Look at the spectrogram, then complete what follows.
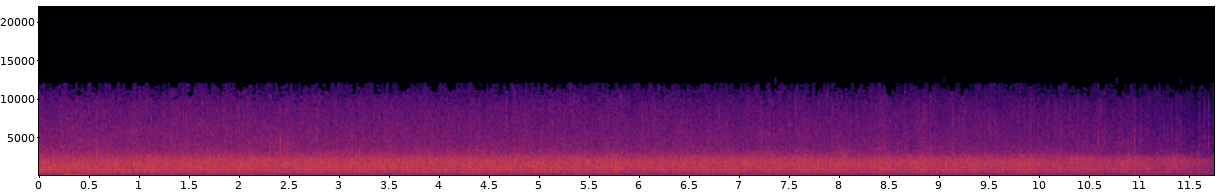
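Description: A large audience applauding steadily, fading away near the end.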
